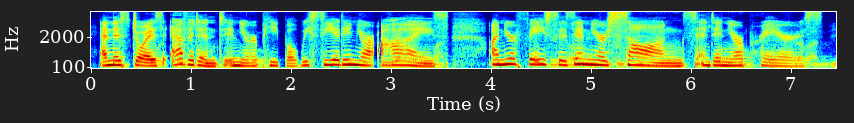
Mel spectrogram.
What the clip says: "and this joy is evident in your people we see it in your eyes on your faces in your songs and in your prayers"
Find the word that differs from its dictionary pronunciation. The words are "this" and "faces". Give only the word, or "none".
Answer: none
